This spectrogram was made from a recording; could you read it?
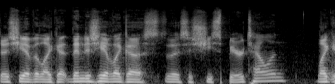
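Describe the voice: The intonation is fairly even. It is a plain reading aloud.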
